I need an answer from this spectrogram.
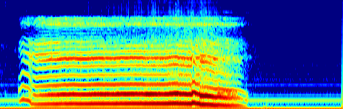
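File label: zombie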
